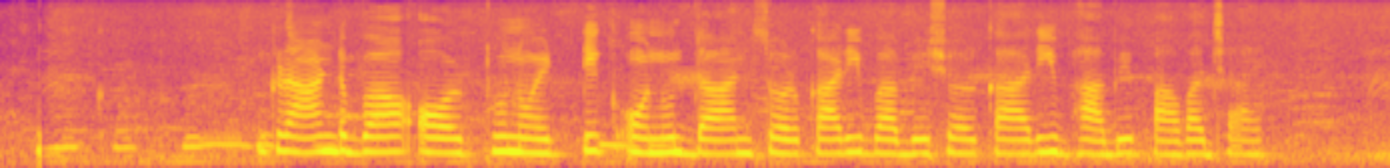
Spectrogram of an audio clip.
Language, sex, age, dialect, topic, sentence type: Bengali, female, 18-24, Standard Colloquial, banking, statement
